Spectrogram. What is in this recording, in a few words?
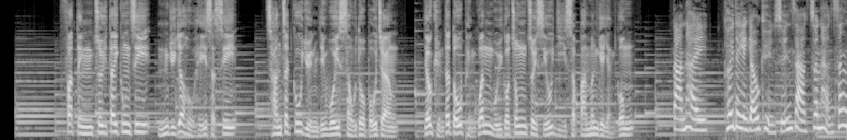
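Cantonese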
